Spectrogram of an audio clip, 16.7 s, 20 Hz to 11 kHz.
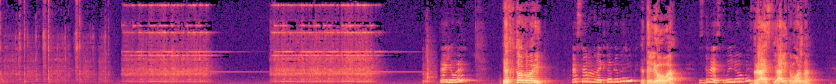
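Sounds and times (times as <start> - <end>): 
telephone ringing in long buzzing bursts: 0.0 - 8.8
speech: 8.8 - 9.4, 10.0 - 16.3.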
